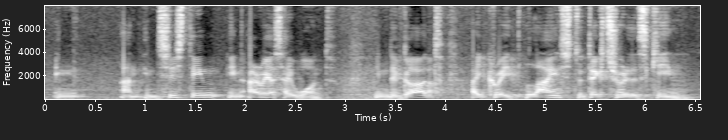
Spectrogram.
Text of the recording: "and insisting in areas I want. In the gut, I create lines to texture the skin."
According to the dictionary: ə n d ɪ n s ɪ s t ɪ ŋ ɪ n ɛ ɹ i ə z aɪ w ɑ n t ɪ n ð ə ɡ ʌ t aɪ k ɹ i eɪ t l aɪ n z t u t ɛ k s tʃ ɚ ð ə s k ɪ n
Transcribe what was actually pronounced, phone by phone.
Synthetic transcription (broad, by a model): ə n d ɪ n s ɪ s t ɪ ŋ ɪ n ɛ ɹ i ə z aɪ w ɑ n t ɪ n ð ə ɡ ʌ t aɪ k ɹ i eɪ t l aɪ n s t u t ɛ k tʃ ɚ ð ə s k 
